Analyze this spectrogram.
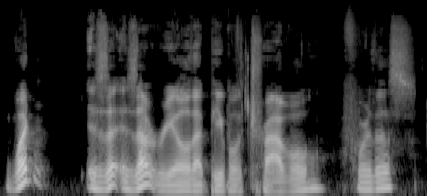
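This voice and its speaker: Chill guy co-hosting a podcast, talks slow and halting, close dry sound. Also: fairly low pitch, very animated, no room sound. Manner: laid-back, halting, self-interrupting. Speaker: podcast co-host. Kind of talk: casual chat.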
